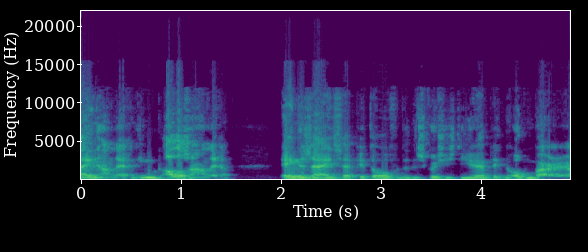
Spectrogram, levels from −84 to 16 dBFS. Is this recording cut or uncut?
cut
